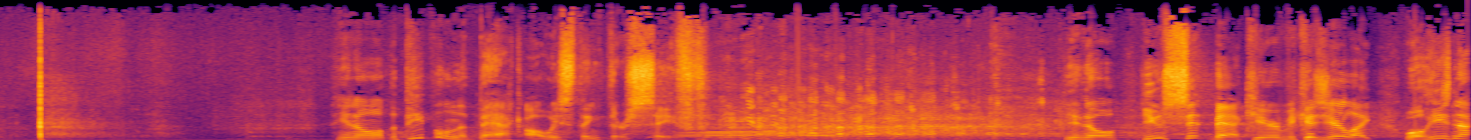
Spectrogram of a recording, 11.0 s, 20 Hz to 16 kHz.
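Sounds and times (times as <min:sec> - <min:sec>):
sharp knock with echo: 0:00.3 - 0:00.7.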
